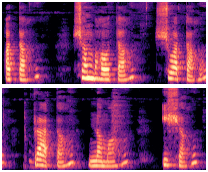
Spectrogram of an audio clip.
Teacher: विसर्ग जो है इसका उच्चारण ह की तरह होता है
